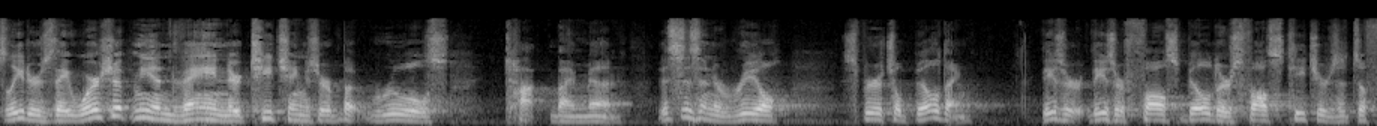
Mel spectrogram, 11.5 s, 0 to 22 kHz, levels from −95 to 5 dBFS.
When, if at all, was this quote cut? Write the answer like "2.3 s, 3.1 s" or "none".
5.2 s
